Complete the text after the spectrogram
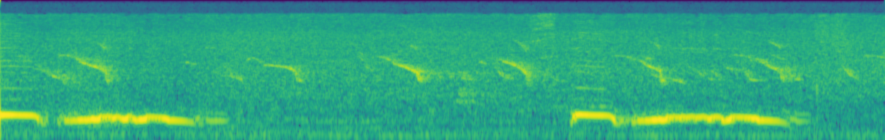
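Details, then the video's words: Two phrases from a ring-necked dove at morning in India. A short raised note slips into a long, slightly wavering low coo, with about two seconds of pause between. Faint high chirping of other birds runs throughout. "Ringneckdoves calling sound !! Indian Birds Dove morning activity Doves cooing"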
